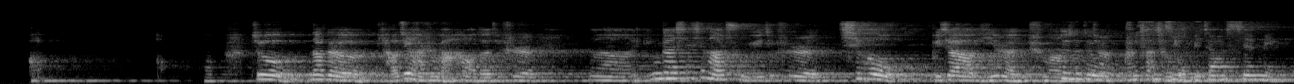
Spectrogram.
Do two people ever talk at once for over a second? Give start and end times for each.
10.6-12.0

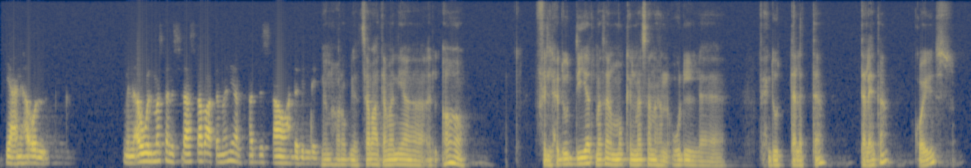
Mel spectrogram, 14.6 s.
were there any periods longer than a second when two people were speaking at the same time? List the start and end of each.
none

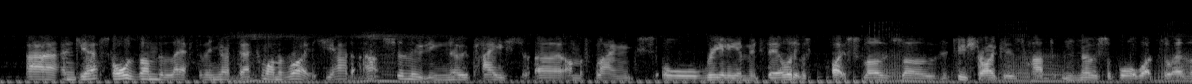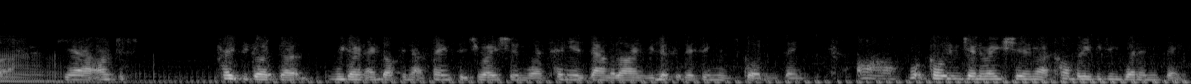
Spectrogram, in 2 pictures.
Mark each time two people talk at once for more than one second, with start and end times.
none

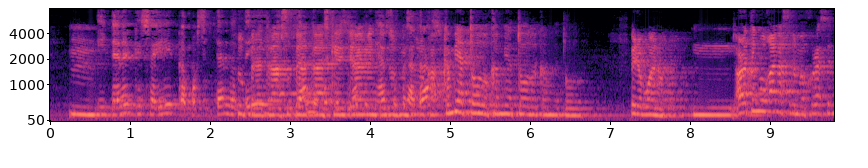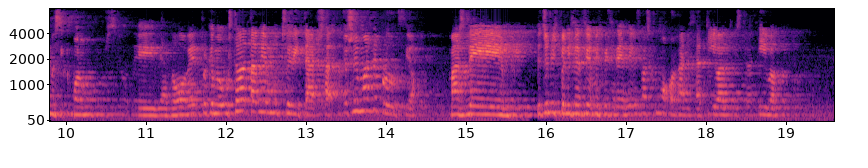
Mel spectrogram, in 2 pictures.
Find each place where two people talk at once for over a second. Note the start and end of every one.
2.4-4.9

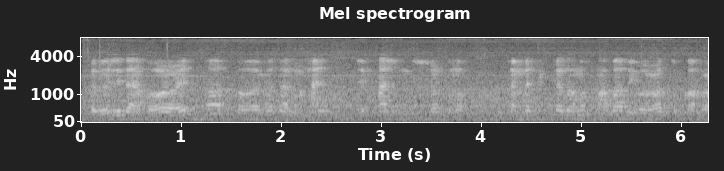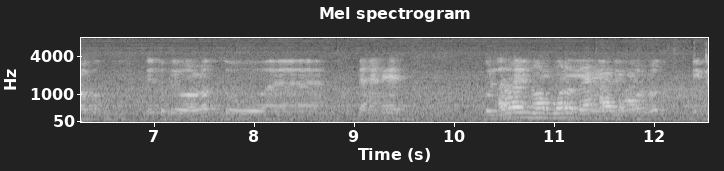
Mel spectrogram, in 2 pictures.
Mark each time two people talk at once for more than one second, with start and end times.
10.4-11.9

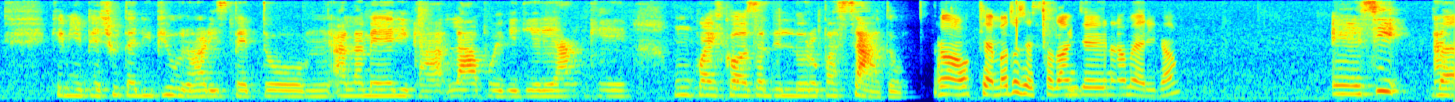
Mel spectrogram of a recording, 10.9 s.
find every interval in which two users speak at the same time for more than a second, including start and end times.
none

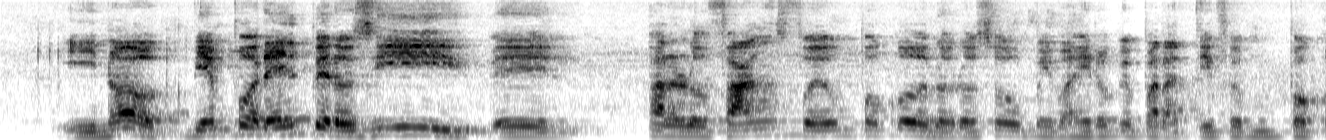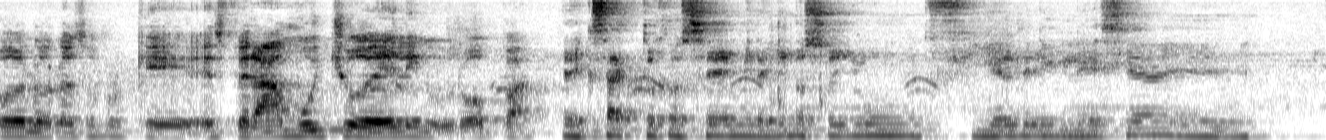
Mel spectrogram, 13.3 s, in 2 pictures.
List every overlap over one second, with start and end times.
none

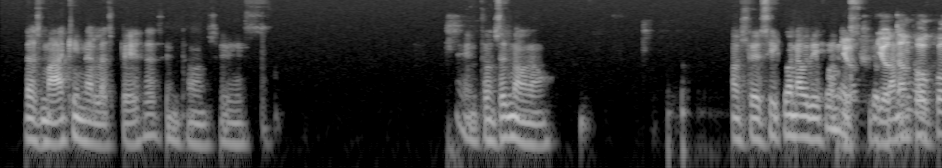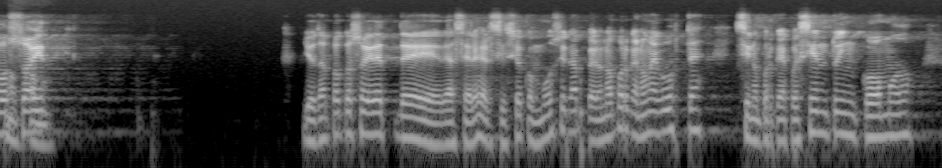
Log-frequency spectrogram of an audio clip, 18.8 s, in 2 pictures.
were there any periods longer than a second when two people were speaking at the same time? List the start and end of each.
8.4-9.9

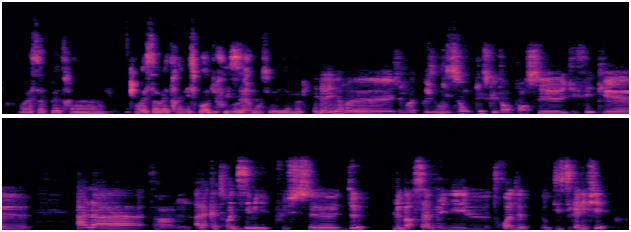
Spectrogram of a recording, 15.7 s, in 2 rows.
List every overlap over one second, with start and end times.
none

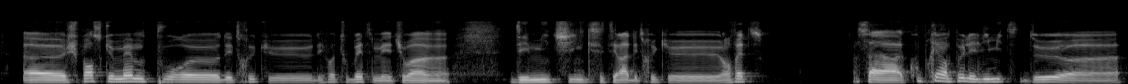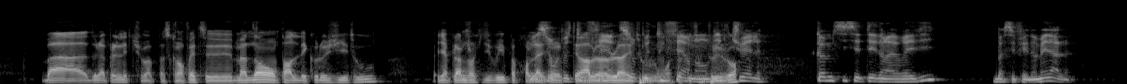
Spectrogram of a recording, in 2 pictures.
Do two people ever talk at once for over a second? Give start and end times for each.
16.6-18.7

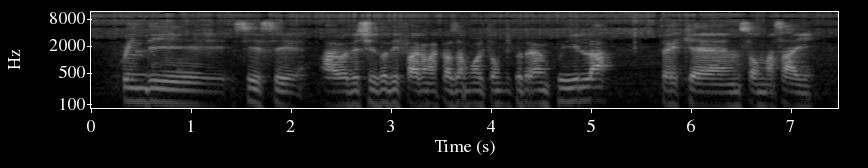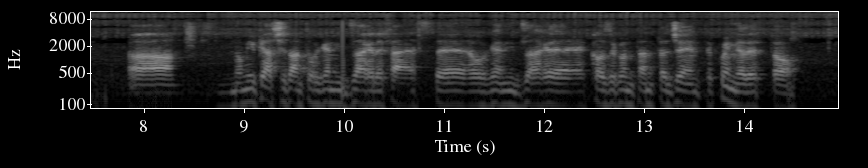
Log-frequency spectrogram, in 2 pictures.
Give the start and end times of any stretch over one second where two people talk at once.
none

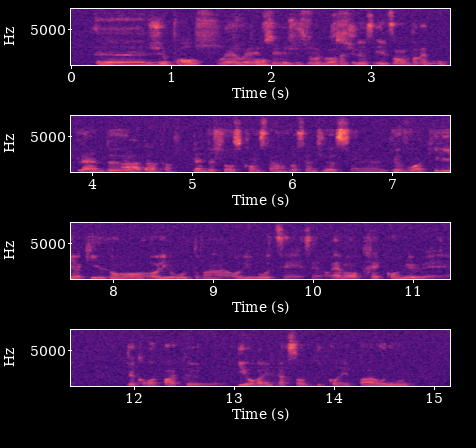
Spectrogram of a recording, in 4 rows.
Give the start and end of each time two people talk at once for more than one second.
1.5-2.9

